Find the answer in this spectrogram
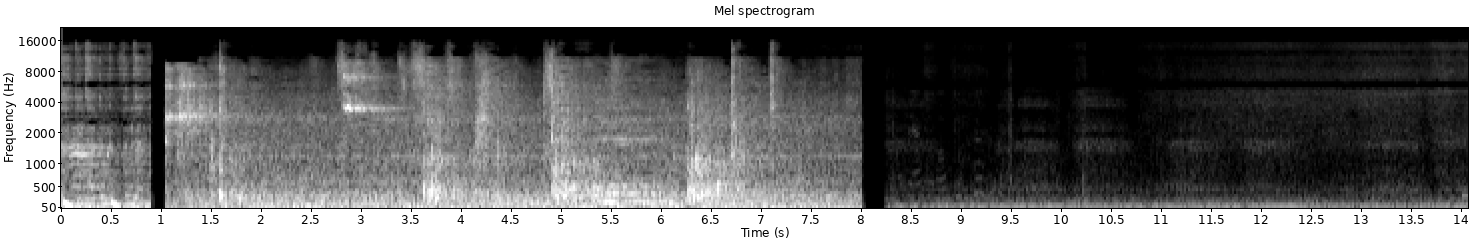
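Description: Loud electronic dance music cuts off about a second in. People then talk and laugh loudly for several seconds, and after an abrupt cut only a faint low hum remains.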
